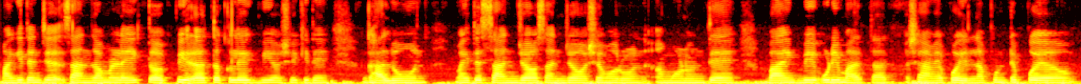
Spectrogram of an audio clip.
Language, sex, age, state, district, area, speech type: Goan Konkani, female, 30-45, Goa, Quepem, rural, spontaneous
